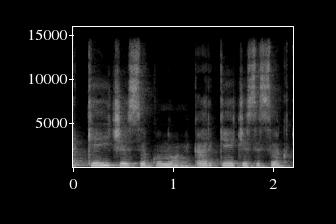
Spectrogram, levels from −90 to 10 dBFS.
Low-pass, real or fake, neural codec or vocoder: 14.4 kHz; real; none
